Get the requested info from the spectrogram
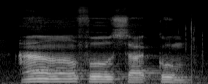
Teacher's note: Kemudian pada bagian ini yang terakhir, anfusakum, ikhfa, bacaan ikhfa, samar-samar. Jadi nunnya itu sudah samar-samar, tidak lagi an, itu nunnya jelas, tapi bibir, lidah, giginya itu sudah mengarah ke huruf fa.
